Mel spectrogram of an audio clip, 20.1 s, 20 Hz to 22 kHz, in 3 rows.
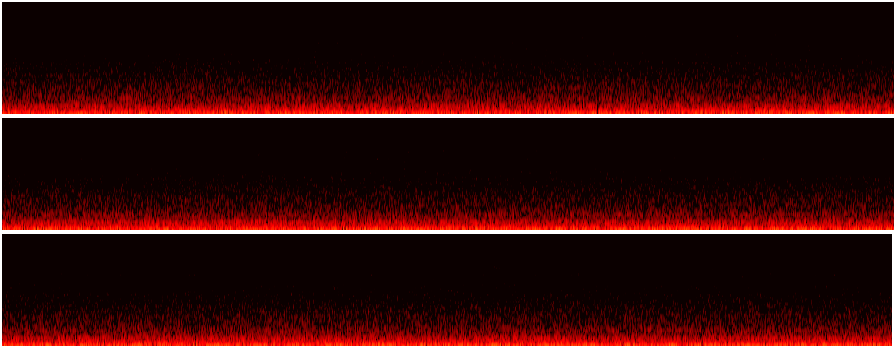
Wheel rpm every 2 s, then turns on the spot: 0, 0, 0, 0, 0, 0, 0, 0, 0, 0.
none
